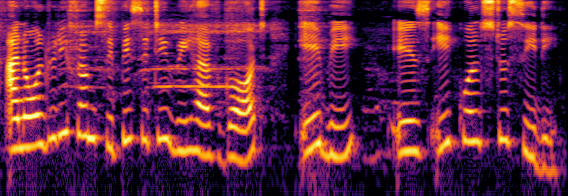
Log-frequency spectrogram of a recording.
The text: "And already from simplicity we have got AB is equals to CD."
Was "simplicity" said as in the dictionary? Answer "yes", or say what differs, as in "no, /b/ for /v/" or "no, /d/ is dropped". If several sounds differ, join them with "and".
no, /m/ is dropped and /l/ is dropped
